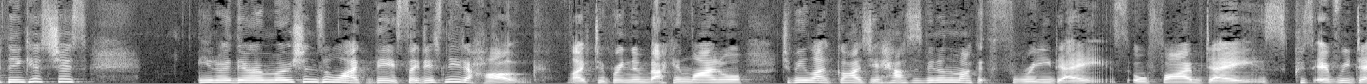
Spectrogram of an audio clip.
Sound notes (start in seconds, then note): none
